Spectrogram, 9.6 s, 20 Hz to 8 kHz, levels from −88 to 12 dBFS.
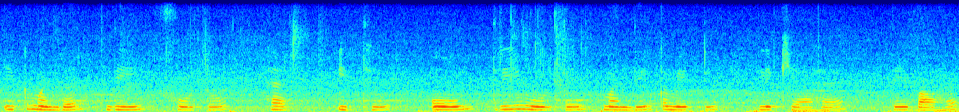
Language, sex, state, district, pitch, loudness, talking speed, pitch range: Punjabi, female, Punjab, Pathankot, 215 Hz, -17 LUFS, 85 wpm, 210-225 Hz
